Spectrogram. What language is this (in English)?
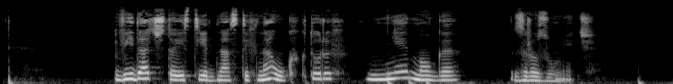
Polish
